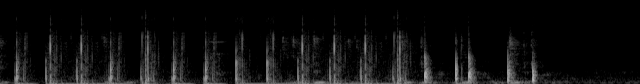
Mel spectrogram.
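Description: Rapid gunshots fire in a quick series.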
